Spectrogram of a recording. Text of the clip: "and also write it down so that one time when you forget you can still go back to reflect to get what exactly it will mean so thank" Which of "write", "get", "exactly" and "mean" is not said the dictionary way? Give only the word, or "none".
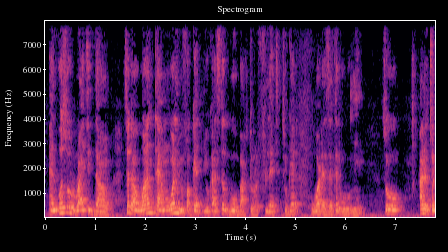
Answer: exactly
